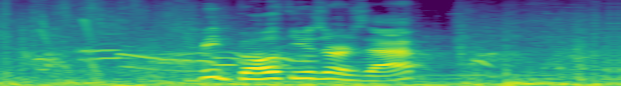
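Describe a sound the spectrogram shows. A young man speaks with animation into a nearby microphone.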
